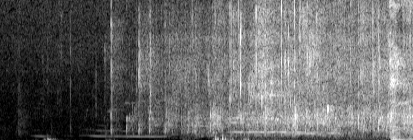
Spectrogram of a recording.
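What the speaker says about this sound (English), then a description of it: "Keep that applause coming and welcome him up to the front." Wedding guests applaud at a reception, the clapping building from scattered hand claps into a steady round of applause under background chatter and a voice.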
